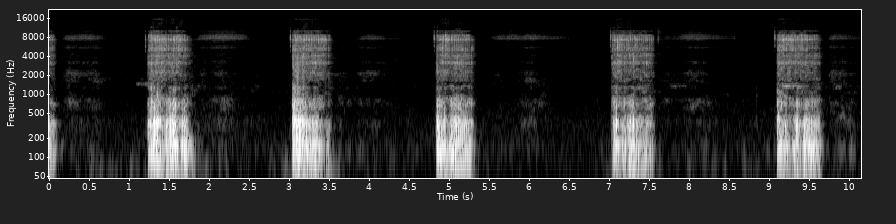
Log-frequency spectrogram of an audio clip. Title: Snoring for first time/ sounds like human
